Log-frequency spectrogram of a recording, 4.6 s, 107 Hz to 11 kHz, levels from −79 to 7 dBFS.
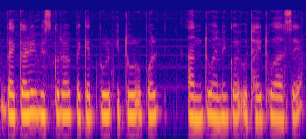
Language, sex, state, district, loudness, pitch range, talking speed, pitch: Assamese, female, Assam, Sonitpur, -17 LUFS, 230-240 Hz, 155 wpm, 235 Hz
